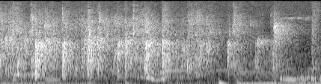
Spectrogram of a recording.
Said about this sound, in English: Yeah, you can just give the Lord a hand clap of praise if you want.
